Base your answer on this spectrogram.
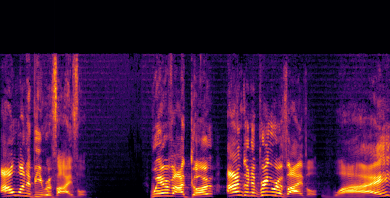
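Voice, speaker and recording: A man's raised, projected voice at an extremely high pitch, bright and sharp in tone, with very wide pitch swings, very even loudness and a fairly slow pace. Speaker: visiting preacher. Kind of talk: sermon. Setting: church with live congregation. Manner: animated.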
